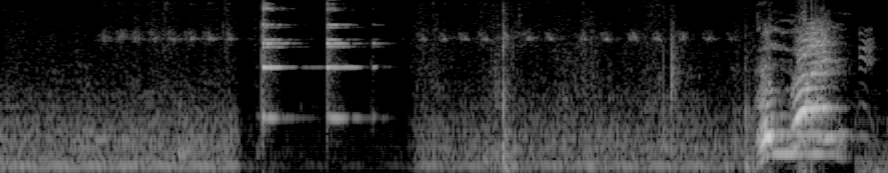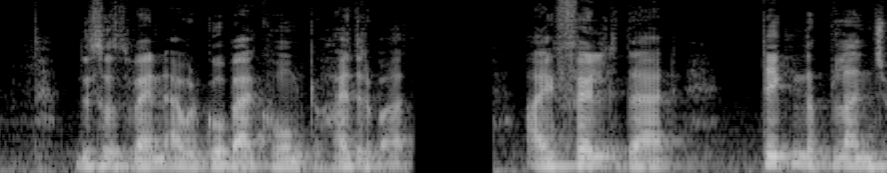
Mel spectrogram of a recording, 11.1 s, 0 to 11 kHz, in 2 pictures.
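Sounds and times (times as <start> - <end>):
bright ringing clinks: 0.6 - 2.6.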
